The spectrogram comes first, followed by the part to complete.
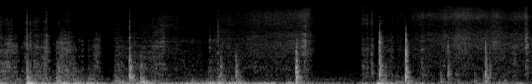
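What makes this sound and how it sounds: A large white paper Hudson's Bay shopping bag with handles, hollow and apparently empty, is held up and rubbed and crinkled by fingertips and palms. The sound is a soft, low-heavy rustling broken by sharp, short crinkle snaps scattered through the clip.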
